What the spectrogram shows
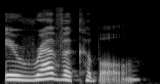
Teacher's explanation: Five syllables with the stress on the second.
